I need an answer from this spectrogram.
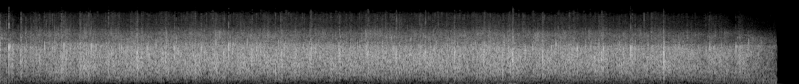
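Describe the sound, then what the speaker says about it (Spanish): A lecture audience applauds in a dense, steady wash of clapping for about seven and a half seconds before it cuts off abruptly into silence. "recibimos con un aplauso"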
